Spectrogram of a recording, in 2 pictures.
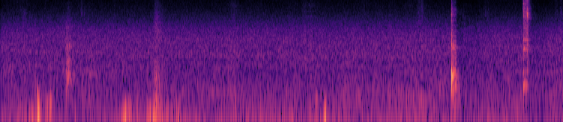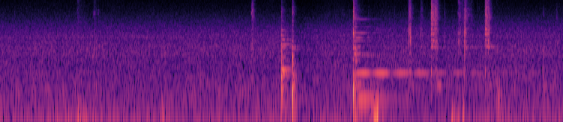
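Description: Metal bowls clink and clatter as they are handled.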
